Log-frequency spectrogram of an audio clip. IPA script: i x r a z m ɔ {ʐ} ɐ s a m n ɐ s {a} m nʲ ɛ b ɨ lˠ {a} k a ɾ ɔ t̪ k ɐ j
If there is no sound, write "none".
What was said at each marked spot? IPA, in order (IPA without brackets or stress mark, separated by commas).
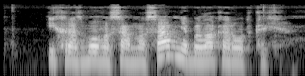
v, a, a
